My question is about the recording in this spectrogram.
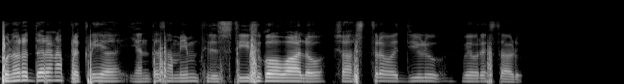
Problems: background sounds at intervals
